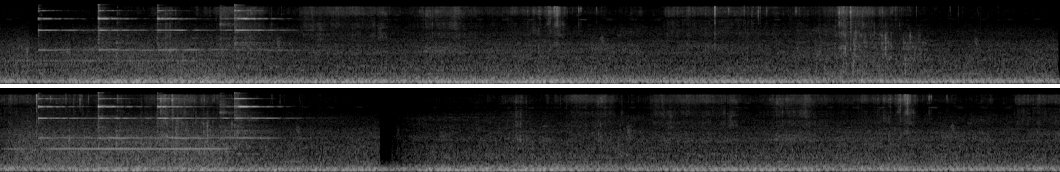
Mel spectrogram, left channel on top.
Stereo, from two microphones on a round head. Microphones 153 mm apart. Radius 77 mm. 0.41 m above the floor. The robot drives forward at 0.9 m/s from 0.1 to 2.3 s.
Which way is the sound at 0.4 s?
5° right (ahead or behind).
